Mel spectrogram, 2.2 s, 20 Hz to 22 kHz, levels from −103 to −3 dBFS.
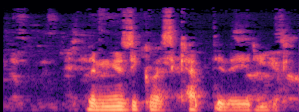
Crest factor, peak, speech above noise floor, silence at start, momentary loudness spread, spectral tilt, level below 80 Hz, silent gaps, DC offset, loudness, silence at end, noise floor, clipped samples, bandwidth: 20 dB; -4 dBFS; 22 dB; 0.1 s; 7 LU; -5 dB/octave; -56 dBFS; none; under 0.1%; -21 LUFS; 0 s; -43 dBFS; under 0.1%; 16.5 kHz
